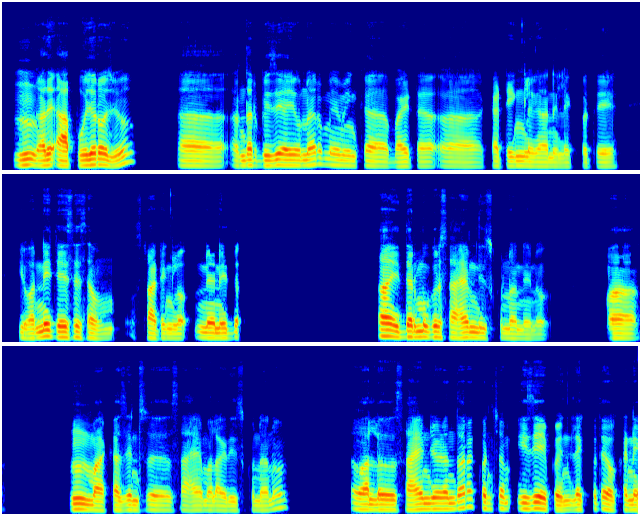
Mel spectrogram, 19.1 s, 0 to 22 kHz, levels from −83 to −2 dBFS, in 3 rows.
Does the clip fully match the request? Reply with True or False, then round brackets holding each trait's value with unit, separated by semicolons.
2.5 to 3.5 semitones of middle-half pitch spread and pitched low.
True (2.9 semitones; 115 Hz)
